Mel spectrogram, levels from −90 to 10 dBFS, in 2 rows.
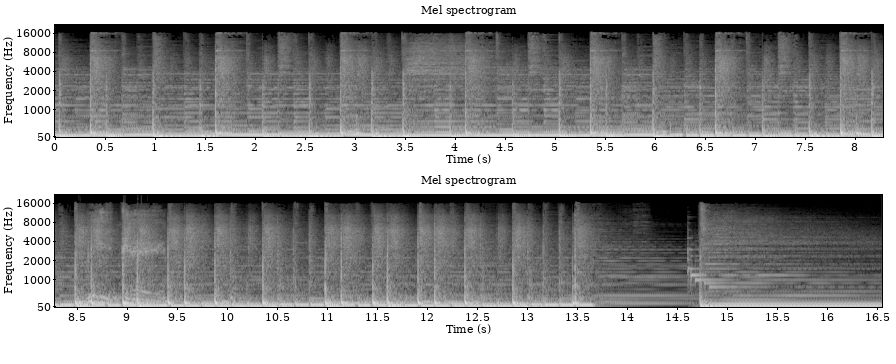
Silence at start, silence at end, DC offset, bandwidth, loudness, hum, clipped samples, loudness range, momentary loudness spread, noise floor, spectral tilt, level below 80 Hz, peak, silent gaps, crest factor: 0 s; 0 s; under 0.1%; 17 kHz; -13 LUFS; none; under 0.1%; 3 LU; 3 LU; -32 dBFS; -5.5 dB/octave; -14 dBFS; 0 dBFS; none; 12 dB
